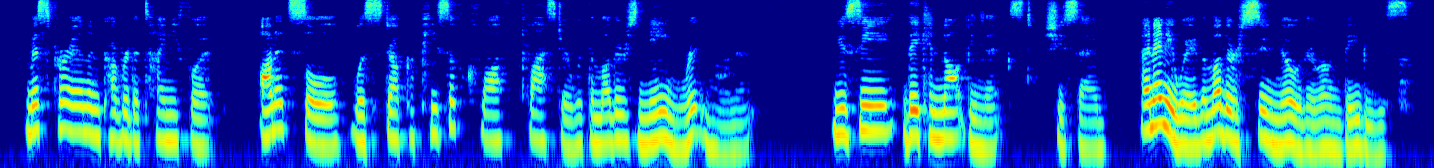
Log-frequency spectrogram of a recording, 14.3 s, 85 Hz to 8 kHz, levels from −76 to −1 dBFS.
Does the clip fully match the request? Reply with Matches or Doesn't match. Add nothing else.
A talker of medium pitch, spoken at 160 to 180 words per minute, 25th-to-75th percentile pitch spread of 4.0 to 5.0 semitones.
Matches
